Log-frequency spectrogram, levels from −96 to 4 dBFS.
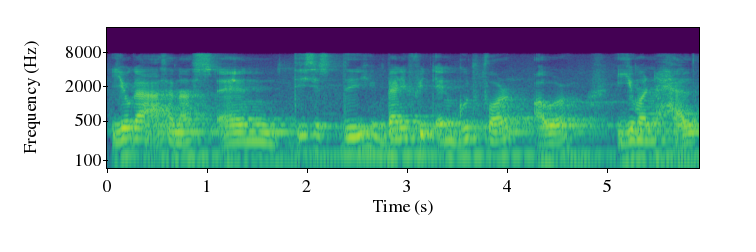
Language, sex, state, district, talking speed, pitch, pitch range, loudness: English, male, Sikkim, Gangtok, 130 wpm, 115 Hz, 110-130 Hz, -17 LUFS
